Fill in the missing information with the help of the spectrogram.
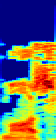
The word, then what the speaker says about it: Maus: But this portion of the program brought to you by our friends at Moss Family Automotive. That's spelled M-A-U-S.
